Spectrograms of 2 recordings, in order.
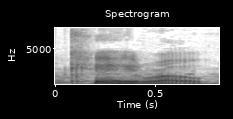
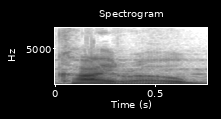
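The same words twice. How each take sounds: First: It uses the local Missouri pronunciation. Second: It uses the usual international pronunciation. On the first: The speaker calls it right. "but rather Cairo" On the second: The speaker calls it wrong. "is not pronounced Cairo"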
